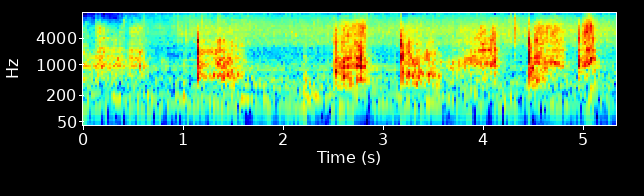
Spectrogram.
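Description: Diced onion being pushed off a plastic cutting board with a knife into oil in a frying pan, starting to sizzle. About six sharp knocks and scrapes of the knife blade against the board are spread through it.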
